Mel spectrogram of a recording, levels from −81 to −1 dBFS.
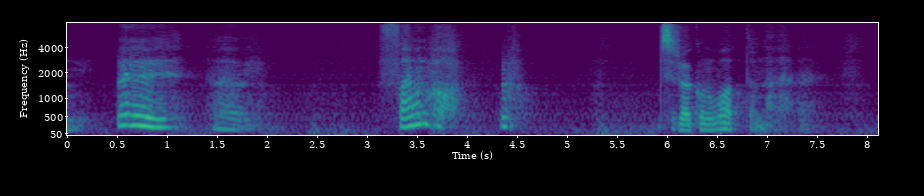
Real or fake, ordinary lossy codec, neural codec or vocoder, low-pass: fake; none; codec, 16 kHz, 0.2 kbps, FocalCodec; none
